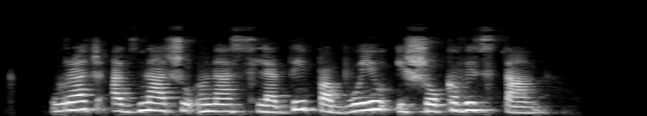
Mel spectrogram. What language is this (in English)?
Belarusian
